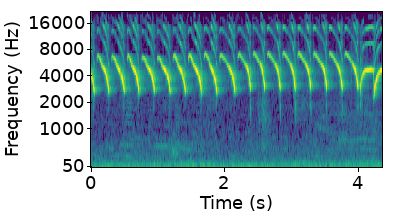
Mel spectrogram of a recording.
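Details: Lemon canary delivering a continuous roll of crisp, downward-sweeping whistled notes, about four per second, ending with a rising whistle.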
